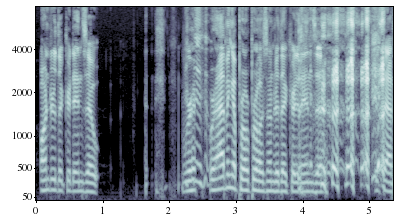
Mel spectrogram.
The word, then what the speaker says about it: apropos: Did I say that right? – Yeah. Apropro. – Apropos. – Yes.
